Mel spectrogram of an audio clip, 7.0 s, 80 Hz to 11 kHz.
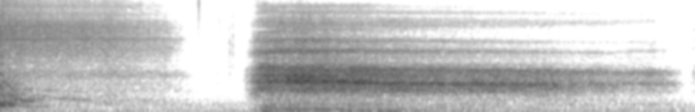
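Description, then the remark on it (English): Two slow, deep breaths, in through the nose and out through the mouth: a long airy exhale fading out, a brief pause, then a strong, sustained breath that slowly tapers, with no talking. “In through the nose and out through the mouth. I think about 2 to 3 minutes of nice, deep breathing where you're just focusing on your breath.”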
